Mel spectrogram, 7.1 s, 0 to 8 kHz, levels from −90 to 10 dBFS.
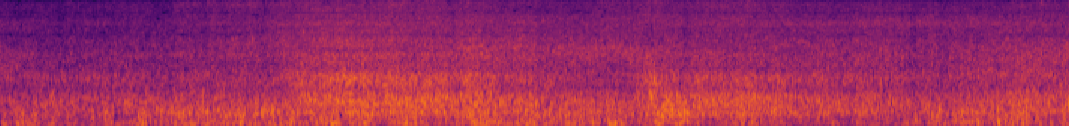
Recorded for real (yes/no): yes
